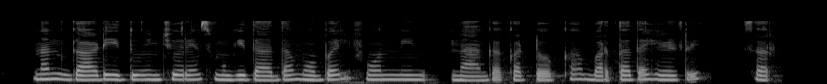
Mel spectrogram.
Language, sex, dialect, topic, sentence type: Kannada, female, Dharwad Kannada, banking, question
